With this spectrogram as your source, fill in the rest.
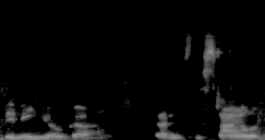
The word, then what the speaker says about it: Viniyoga: So it is pronounced Viniyoga.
